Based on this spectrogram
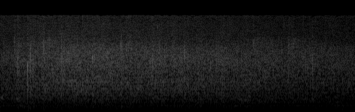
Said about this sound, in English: Clap your hands already.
